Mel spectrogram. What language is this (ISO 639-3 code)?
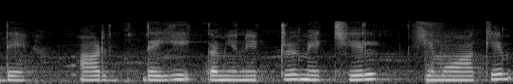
urd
